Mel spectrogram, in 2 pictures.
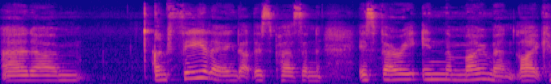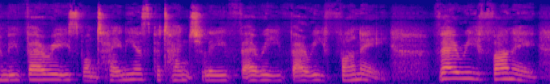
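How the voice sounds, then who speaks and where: At a fairly slow pace, an ordinary speaking voice delivers fairly even intonation. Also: woman, medium pitch for a woman. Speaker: tarot reader. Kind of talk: tarot reading monologue.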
